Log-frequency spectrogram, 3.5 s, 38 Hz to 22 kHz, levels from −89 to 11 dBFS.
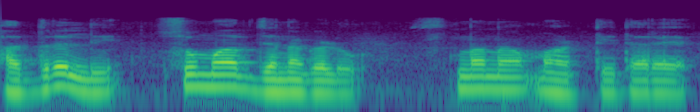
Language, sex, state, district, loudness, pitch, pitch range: Kannada, male, Karnataka, Bangalore, -16 LUFS, 120 Hz, 115-145 Hz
